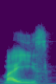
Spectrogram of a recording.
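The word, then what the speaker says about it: maïs: soul which is soul or myes which means maize and the last is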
